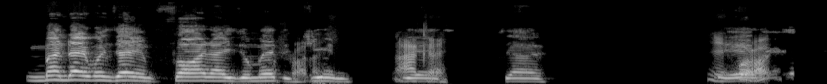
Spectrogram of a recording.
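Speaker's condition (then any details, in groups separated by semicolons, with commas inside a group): Cerebral palsy; uses wheelchair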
